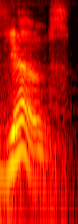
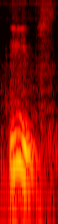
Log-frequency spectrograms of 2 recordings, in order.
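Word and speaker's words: Yves: What is Yevs? Like Yevs is a homeboy that I used to work with in like Yevs? TGI Fridays. Eves? What are y'all talking about? Yeah, Eves. That's how you pronounce it.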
